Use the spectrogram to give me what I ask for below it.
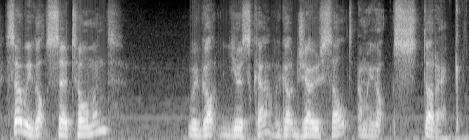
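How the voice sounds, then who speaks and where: A man's voice: fairly high pitch, animated, normal speed, a little mellow, breathy edge, faint music behind. A man hosting a livestream, casually explaining the video game he plays. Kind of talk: casual explanatory gameplay commentary. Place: indoors at a computer, webcam.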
